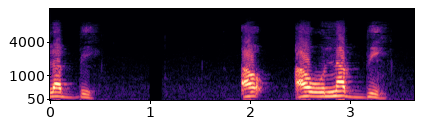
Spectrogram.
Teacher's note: تقريب راء ربي إلى اللام والنون أو النون فمثلا بل أن يقول ربي يقول لبي أو نبي.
